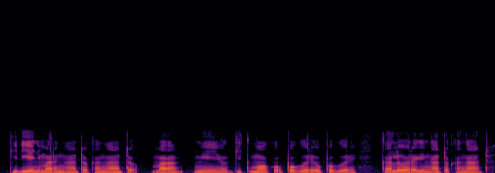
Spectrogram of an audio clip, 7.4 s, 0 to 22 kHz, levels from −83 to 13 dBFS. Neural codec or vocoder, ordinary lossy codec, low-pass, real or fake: vocoder, 44.1 kHz, 80 mel bands, Vocos; AAC, 48 kbps; 5.4 kHz; fake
